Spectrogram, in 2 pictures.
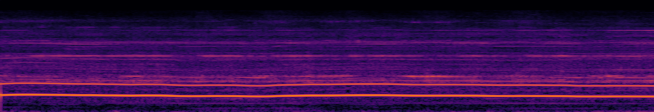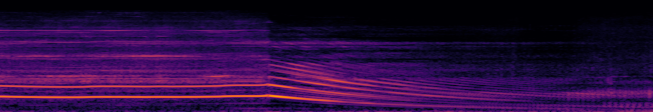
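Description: An angle grinder whines steadily as it grinds metal, then winds down.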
